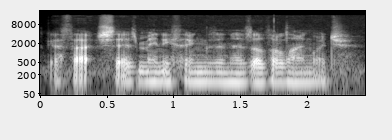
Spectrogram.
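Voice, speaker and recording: A man voicing a wry, learned old horned giant from a game, explaining things in a dry, measured way. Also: mid-range voice, monotone, vocal fry, bright, forceful tone, a little hiss or hum. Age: older.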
